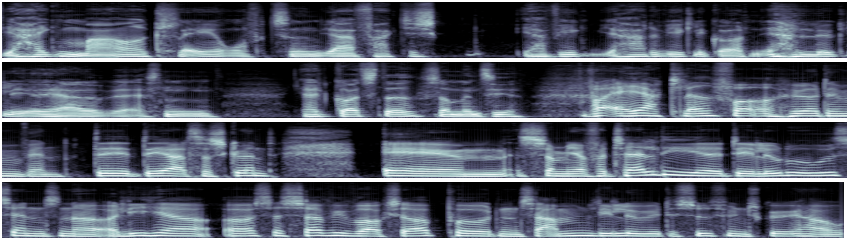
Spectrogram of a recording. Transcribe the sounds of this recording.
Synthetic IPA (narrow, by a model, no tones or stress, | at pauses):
jɑ̈ɪhɑ̈e̝ɡ̥əmɑ̈ːð̩ˠɒkʰlɛːɪɒʊ̰ɐfɒ̥̽t͡sʰið̞̰ˠn̩jɑ̈ɪæɐfɑ̈ɡ̥̚d̥isɡ̥jɑhɑʋiɐɡ̥jɑ̈ɪɦɑ̈ɾ̥eʋiɐɡ̥liɡ̥ɒ̽d̥jɑ̈ɪæɐløɡ̥əliɒjæɐsɒn | jɑhɑ̈e̝d̥̚ɡ̥ɒ̽d̥sd̥eð̞ˠsɒ̽mːænsiɐʋɒæɐjɑ̈ɪɡ̥lɛð̞ˠfɒ̽ɒɦøːɐd̥eminʋend̥e̝d̥e̝æɐæl̰sɒsɡ̥øn̰d̥øsɒ̽mjɑ̈ɪfɒt͡sʰæl̰d̥əid̥eled̥ouð̞ˠsen̰l̩sn̩ɒʔːliːɦeɐ̰ʔɒ̽səsɒ̽ʋiʋɒ̽ɡ̥s̩ˠɒ̽b̥̚pʰɒ̽d̥ensɑ̈məliləø̰ːd̥əsyð̞ˠfynsɡ̥ø̰ːhɑ̈ʊ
